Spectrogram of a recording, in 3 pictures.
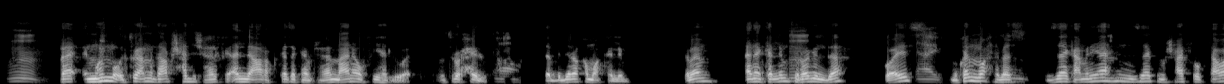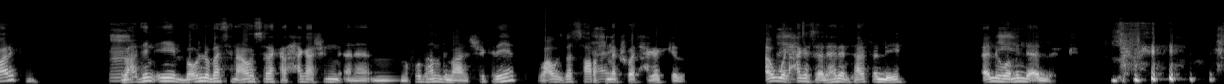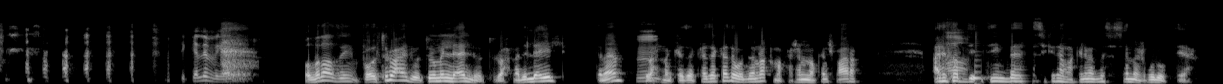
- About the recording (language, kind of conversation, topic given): Arabic, unstructured, إيه أكتر حاجة بتخليك تحس بالفخر بنفسك؟
- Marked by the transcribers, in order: other background noise; distorted speech; tapping; laugh; static; other noise; mechanical hum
